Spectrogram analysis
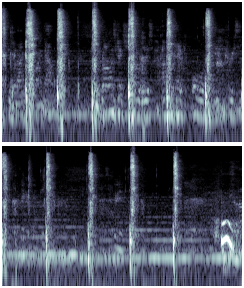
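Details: Girl with rapid sneezing: about eleven sharp sneezes, roughly one every second, with a steady hum in the background.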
